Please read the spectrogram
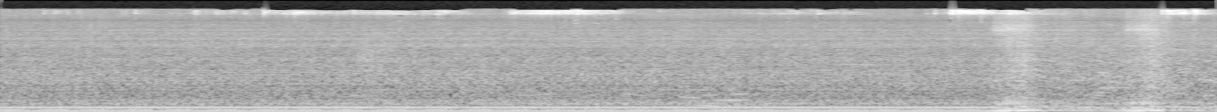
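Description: A bulldozer's diesel engine idling steadily with an even low pulse. Near the end there are two brief, louder thuds.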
